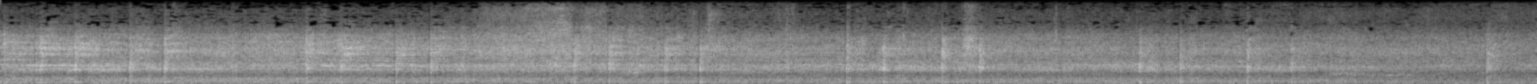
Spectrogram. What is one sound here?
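A train rumbles and clatters steadily along the rails close by.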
